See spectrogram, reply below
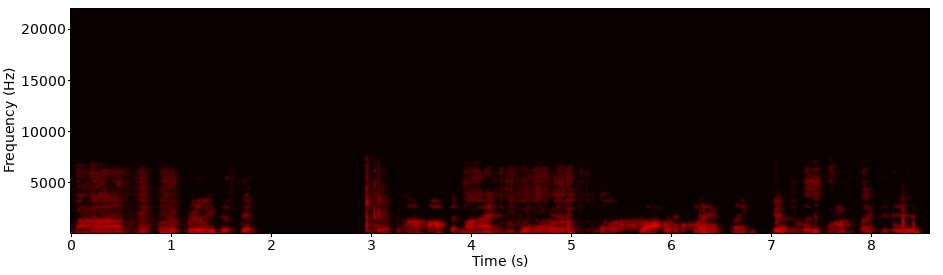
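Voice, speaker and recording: A man giving live gameplay commentary, excitable and swearing freely as he plays. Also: fairly high pitch, echoey room, distant mic, dull audio, background noise. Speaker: game streamer.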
